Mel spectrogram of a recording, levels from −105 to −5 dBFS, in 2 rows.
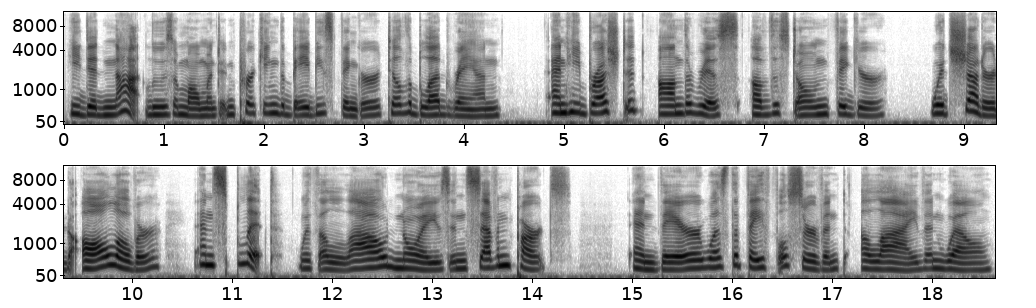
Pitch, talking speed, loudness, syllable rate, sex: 210 Hz, 155 wpm, -18 LUFS, 4.2 syllables/s, female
